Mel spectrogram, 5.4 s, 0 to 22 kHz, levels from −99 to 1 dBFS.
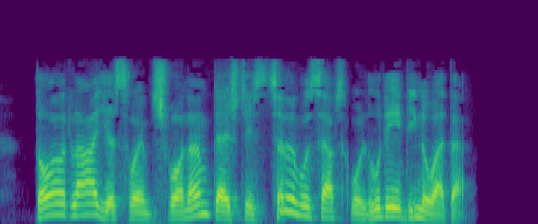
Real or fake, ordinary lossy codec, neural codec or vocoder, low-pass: fake; MP3, 32 kbps; codec, 16 kHz, 1 kbps, FunCodec, trained on LibriTTS, 50 frames a second; 7.2 kHz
